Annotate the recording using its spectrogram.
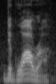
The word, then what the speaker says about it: Deguara: The third round pick, Joshua DeGura. I mean, I don't know anything about this guy. What does he do exactly? DeGuara. Apparently that's how you say his name.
